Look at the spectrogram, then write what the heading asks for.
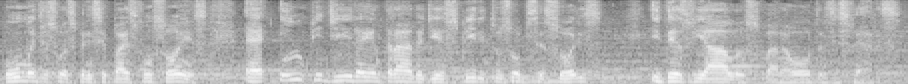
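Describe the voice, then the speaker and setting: A man's voice: medium pitch, unhurried, close to an everyday voice. An actor playing a dignified father and doctor, speaking in a courteous, instructive way in a radio drama. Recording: dull lo-fi audio with music bed.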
